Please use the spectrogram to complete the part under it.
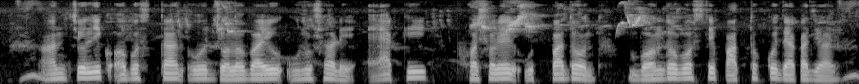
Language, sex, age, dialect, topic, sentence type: Bengali, female, 25-30, Northern/Varendri, agriculture, statement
